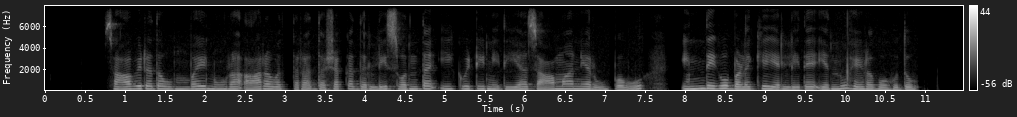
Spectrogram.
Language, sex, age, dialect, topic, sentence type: Kannada, female, 36-40, Mysore Kannada, banking, statement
